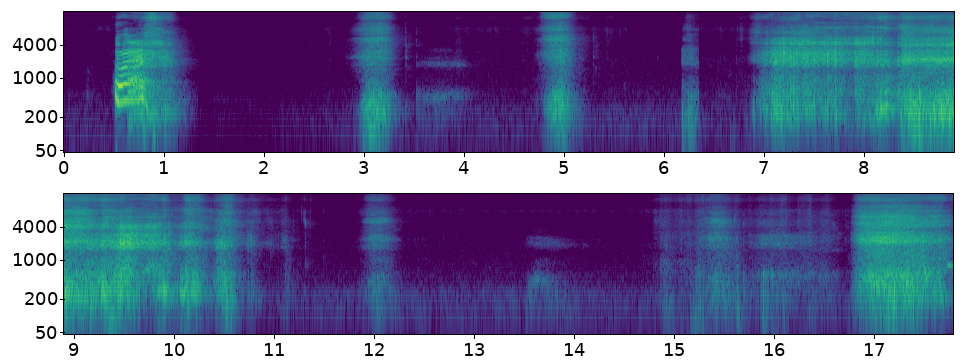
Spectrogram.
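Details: Repeated forceful sneezes, several with sharp bursts, plus a longer wet nose-blowing stretch between quiet pauses; sneezing.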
